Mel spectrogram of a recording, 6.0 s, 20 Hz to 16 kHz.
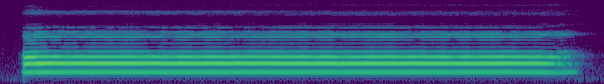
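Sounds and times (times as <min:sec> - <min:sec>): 
long vocal tone: 0:00.2 - 0:06.0.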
